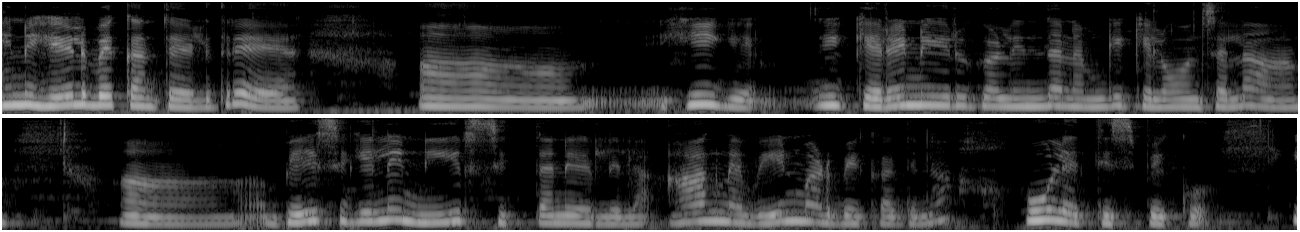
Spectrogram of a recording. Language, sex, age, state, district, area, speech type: Kannada, female, 30-45, Karnataka, Mysore, rural, spontaneous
